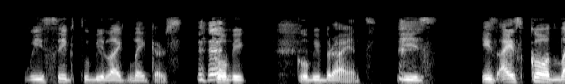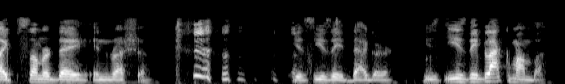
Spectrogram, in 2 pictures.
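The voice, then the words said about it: Put-on Russian accent. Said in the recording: “he has a Russian accent. Do you do a Russian accent? It's hard.”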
